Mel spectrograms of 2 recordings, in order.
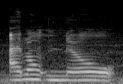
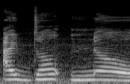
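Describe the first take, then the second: No difference in how they are said.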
